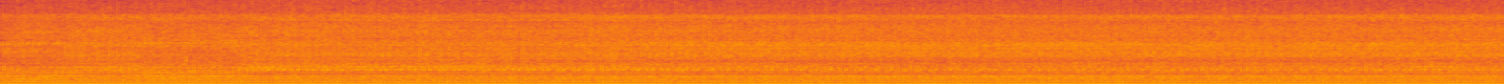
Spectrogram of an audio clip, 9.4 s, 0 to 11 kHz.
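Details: 1999 Toyota Corolla 1.8 idling on a cold fall afternoon just after power steering pump pulley repair for a knocking noise: smooth, even idle with steady hum, no squeal or whine from the belt side; healthy.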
